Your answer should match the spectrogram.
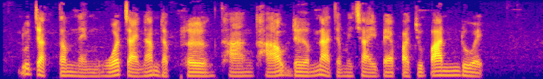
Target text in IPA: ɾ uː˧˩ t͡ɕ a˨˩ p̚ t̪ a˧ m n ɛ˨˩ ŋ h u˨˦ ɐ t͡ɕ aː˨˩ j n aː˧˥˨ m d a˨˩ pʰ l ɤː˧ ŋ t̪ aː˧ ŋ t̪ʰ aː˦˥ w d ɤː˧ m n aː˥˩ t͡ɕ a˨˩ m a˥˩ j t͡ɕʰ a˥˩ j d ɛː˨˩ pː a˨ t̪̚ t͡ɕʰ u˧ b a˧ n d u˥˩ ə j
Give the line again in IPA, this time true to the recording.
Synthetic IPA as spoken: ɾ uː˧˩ t͡ɕ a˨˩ k̚ t̪ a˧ m n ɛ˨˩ ŋ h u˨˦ ɐ t͡ɕ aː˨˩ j n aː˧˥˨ m d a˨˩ pʰ l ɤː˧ ŋ t̪ʰ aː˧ ŋ t̪ʰ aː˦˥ w d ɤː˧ m n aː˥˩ t͡ɕ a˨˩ m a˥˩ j t͡ɕʰ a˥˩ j b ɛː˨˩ pː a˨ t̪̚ t͡ɕ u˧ b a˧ n d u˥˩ ə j

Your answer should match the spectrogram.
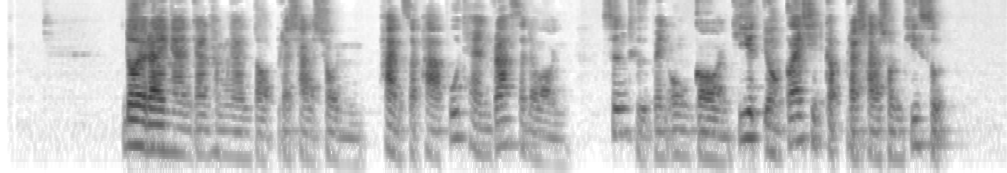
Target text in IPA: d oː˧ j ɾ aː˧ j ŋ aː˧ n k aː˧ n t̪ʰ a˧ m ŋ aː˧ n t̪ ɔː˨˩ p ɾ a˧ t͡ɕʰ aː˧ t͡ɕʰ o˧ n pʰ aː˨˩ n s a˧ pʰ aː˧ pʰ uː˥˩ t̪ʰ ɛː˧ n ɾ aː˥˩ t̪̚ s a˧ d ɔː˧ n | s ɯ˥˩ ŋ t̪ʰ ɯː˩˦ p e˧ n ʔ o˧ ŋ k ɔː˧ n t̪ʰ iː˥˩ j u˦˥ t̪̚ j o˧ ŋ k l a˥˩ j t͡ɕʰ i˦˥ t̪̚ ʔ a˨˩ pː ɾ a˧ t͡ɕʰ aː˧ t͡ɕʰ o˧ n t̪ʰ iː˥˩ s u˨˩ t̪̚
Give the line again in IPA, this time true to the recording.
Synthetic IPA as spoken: d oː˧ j ɾ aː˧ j ŋ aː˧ n k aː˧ n t̪ʰ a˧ m ŋ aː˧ n t̪ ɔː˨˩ p ɾ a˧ t͡ɕʰ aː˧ t͡ɕʰ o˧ n pʰ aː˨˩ n s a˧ pʰ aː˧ pʰ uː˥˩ t̪ʰ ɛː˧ n ɾ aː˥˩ t̪̚ s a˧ d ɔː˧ n | s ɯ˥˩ ŋ t̪ʰ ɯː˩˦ p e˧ n ʔ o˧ ŋ k ɔː˧ n t̪ʰ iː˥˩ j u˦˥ t̪̚ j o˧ ŋ k l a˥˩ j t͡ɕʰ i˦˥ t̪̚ k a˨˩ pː ɾ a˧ t͡ɕʰ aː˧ t͡ɕʰ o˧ n t̪ʰ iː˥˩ s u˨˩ t̪̚

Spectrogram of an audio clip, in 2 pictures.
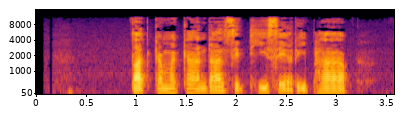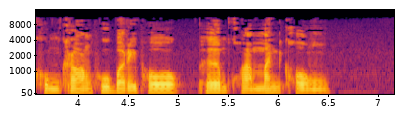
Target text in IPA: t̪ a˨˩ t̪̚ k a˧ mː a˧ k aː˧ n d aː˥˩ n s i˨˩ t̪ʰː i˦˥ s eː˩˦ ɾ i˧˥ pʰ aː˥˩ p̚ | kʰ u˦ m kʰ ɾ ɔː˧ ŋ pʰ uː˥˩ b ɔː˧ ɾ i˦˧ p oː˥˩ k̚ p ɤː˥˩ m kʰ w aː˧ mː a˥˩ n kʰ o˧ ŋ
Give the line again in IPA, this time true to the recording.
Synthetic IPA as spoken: t̪ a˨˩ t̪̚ k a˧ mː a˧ k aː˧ n d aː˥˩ n s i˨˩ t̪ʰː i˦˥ s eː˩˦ ɾ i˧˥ pʰ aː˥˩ p̚ | kʰ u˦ m kʰ ɾ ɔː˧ ŋ pʰ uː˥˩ b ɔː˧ ɾ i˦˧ pʰ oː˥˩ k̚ pʰ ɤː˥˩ m kʰ w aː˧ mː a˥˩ n kʰ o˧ ŋ

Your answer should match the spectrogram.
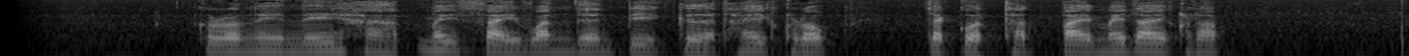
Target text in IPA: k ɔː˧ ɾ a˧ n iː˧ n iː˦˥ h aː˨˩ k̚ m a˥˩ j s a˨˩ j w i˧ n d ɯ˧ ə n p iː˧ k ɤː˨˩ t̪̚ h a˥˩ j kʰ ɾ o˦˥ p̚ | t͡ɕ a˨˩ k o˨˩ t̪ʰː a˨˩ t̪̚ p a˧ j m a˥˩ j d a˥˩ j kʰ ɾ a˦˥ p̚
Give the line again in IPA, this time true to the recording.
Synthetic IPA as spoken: k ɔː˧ ɾ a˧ n iː˧ n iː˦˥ h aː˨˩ k̚ m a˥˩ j s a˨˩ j w a˧ n d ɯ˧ ə n p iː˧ k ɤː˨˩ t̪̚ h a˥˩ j kʰ ɾ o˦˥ p̚ | t͡ɕ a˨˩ k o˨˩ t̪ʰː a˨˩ t̪̚ p a˧ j m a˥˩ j d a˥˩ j kʰ ɾ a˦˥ p̚

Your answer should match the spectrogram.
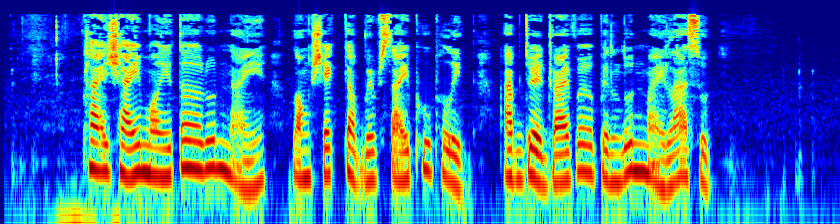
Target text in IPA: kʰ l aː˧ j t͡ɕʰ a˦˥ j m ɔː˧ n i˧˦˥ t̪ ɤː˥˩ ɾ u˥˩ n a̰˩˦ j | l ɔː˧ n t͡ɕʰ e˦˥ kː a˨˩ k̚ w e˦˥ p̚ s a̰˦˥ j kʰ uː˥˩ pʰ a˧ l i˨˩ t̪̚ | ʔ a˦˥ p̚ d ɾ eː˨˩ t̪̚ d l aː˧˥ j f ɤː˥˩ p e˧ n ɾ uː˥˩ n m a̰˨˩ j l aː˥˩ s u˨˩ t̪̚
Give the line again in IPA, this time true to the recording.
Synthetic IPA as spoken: kʰ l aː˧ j t͡ɕʰ a˦˥ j m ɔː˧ n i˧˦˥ t̪ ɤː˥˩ ɾ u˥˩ nː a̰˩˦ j | l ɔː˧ ŋ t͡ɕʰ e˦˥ kː a˨˩ p̚ w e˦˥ p̚ s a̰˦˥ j pʰ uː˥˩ pʰ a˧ l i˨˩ t̪̚ | ʔ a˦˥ p̚ d ɾ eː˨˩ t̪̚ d ɾ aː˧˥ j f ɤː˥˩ p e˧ n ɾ u˥˩ n m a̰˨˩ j l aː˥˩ s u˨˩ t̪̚

